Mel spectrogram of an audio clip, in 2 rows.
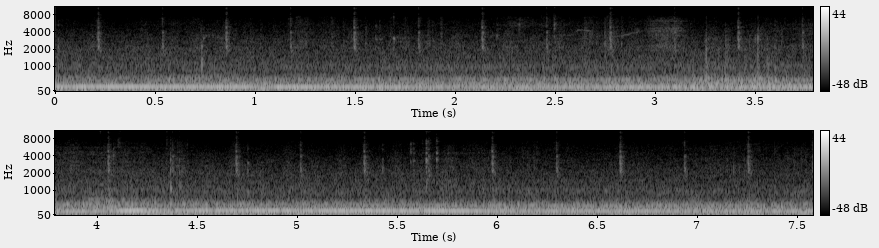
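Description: Steady, low engine drone from inside a BMW M5CS lapping the Nürburgring, a sustained rumbling hum with slight shifts in pitch as it pulls through corners, continuous and moderately loud with no talking.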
